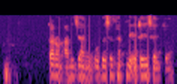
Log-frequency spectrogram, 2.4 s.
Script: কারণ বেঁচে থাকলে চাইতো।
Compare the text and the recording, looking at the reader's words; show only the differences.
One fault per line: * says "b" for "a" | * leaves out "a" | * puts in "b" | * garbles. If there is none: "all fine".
* puts in "আমি জানি ও"
* puts in "এটাই"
